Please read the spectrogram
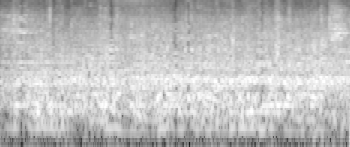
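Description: Football stadium crowd cheering after a goal, a steady even roar of many voices.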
